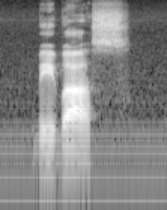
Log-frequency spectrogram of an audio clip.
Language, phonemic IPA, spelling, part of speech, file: Libyan Arabic, /biːbɑːsˤ/, بيباص, noun, Ar-ly-bibaaS.ogg
- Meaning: clergyman, priest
